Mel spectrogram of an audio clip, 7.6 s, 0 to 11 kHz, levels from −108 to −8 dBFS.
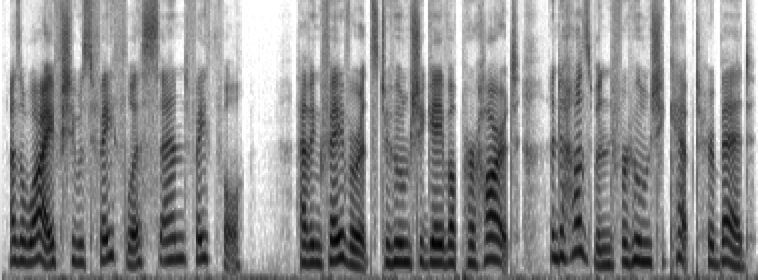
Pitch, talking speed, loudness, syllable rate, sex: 225 Hz, 205 wpm, -18 LUFS, 5.0 syllables/s, female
